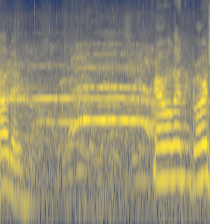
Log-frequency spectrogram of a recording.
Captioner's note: crowd cheers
